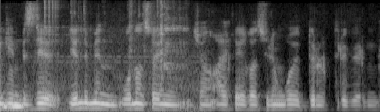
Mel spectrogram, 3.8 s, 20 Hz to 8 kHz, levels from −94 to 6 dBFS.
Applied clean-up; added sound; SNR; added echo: none; Coin (dropping); 16 dB; none.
